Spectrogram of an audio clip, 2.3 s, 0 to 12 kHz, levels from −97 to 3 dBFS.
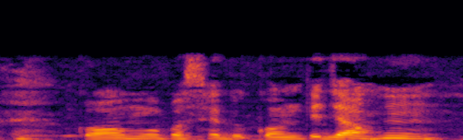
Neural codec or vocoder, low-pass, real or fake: codec, 16 kHz, 16 kbps, FreqCodec, smaller model; 7.2 kHz; fake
